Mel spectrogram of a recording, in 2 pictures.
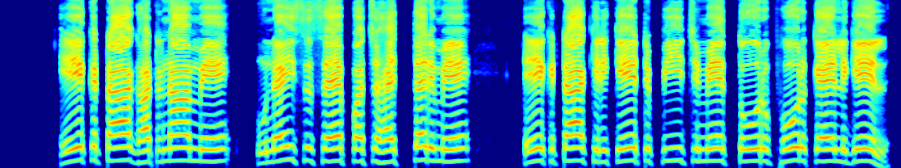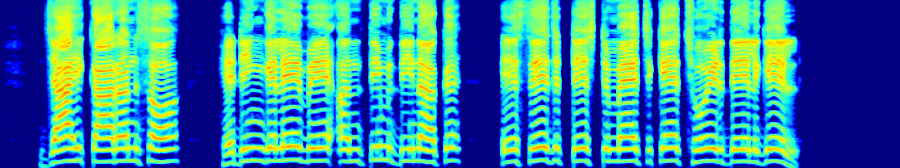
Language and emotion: Maithili, neutral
